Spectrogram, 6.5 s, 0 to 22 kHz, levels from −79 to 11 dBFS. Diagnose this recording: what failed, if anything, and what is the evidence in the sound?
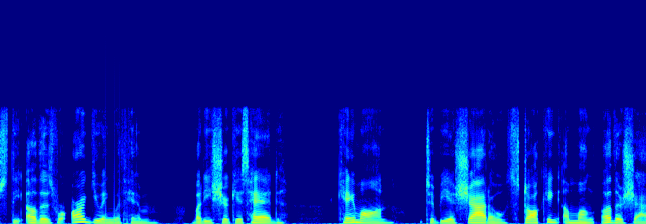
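Processor overload crackle at the driver or buffer stage, from 1.05 to 1.27 s: a short gritty burst of crackle over the speech. The processor missed a handful of buffer deadlines, each apparently around 5 ms, and each miss dropped in a hard-edged silent gap.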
